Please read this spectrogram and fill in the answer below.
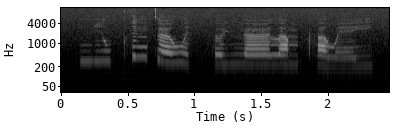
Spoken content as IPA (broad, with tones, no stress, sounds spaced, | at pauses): ŋ iː˧ w pʰ ɪ˥ ŋ t̪ œː˨˧ w ɪ˨ k̚ h ɵ˨˧ ɥ n̪ œː˨ l ɐ˨ m pʰ ɐ˨˩ w e˨˧ j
